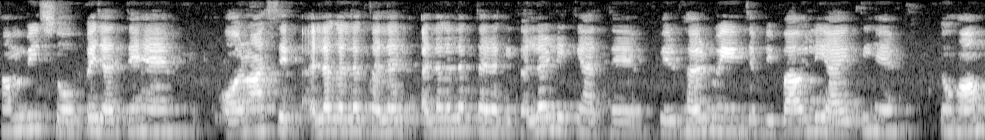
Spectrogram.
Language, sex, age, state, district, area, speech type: Hindi, female, 18-30, Rajasthan, Jodhpur, urban, spontaneous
